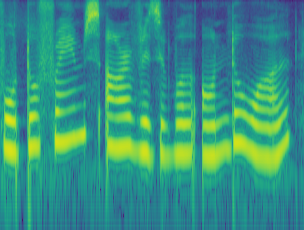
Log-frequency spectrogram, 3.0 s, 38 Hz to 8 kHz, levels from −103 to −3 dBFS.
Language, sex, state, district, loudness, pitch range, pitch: English, female, Assam, Kamrup Metropolitan, -15 LUFS, 225-285 Hz, 250 Hz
